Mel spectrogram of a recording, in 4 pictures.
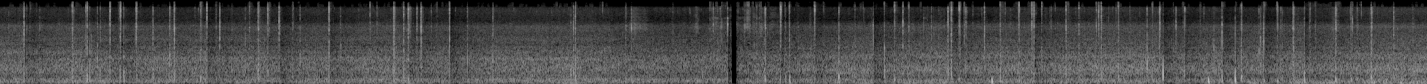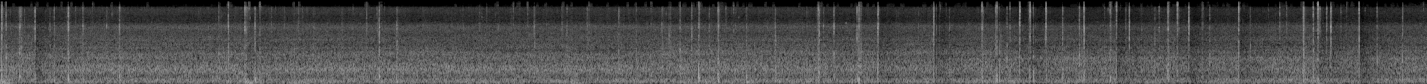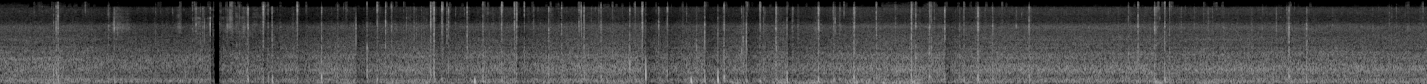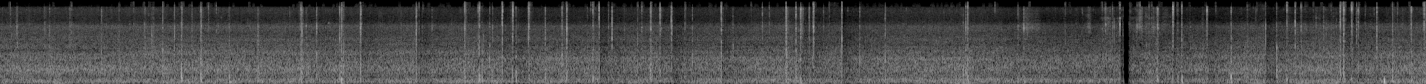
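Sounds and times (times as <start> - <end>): rain hiss: 0.0 - 57.0
raindrops tapping on window: 7.1 - 15.6, 30.5 - 39.0.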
